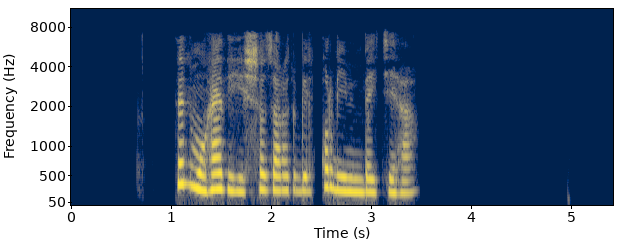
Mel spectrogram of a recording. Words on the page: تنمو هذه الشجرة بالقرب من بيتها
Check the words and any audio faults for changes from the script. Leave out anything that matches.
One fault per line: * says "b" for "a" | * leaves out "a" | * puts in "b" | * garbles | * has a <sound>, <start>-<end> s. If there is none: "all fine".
all fine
